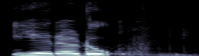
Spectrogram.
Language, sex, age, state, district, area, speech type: Kannada, female, 18-30, Karnataka, Tumkur, rural, read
